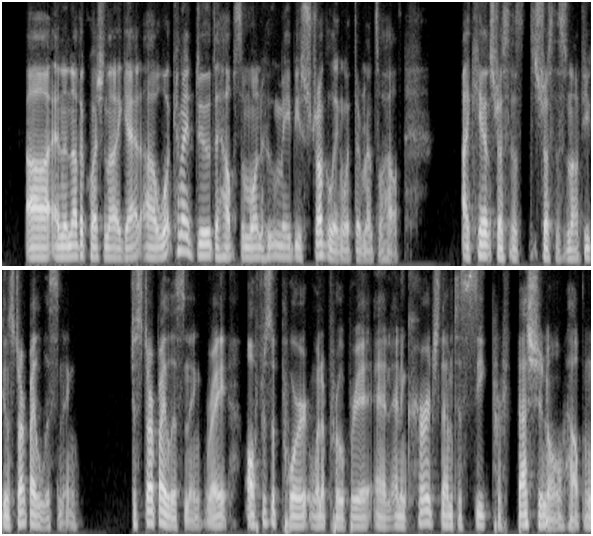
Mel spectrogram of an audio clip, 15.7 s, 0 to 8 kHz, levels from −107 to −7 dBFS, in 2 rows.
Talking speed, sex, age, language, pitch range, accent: 200 wpm, male, 30-49, English, 105-120 Hz, American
